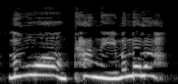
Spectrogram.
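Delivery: urgent call upward. Acted. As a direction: shout up to the dragon kings for help. Wukong calls to dragon kings.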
